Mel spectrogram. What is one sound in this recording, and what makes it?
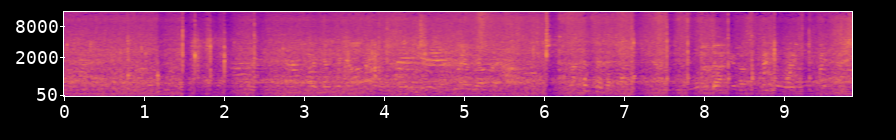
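Metal tongs clink against a metal pan.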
